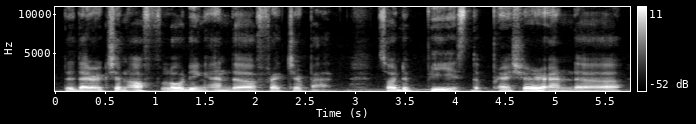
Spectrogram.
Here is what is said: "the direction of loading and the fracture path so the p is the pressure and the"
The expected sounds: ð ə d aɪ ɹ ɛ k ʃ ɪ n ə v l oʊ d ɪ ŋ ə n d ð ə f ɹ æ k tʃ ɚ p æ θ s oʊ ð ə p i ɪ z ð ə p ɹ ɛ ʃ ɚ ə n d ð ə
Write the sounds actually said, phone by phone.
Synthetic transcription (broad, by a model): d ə d aɪ ɹ ɛ k ʃ ɪ n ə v l oʊ d ɪ ŋ ə n d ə f ɹ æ k tʃ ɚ p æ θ s oʊ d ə p i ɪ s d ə p ɹ ɛ ʃ ɚ ə n d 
